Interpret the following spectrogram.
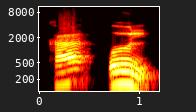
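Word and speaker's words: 가을: riyal তাহলে কি হল গাউল কিন্তু গ যদি শব্দের শুরুতে আসে তাহলে সেটি কিসের মত উচ্চারিত হবে খ তাহলে কি হবে খাউ খা উল তাহলে কি হবে খনি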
